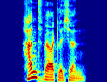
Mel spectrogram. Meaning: inflection of handwerklich: 1. strong genitive masculine/neuter singular 2. weak/mixed genitive/dative all-gender singular 3. strong/weak/mixed accusative masculine singular 4. strong dative plural
- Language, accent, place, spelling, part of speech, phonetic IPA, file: German, Germany, Berlin, handwerklichen, adjective, [ˈhantvɛʁklɪçn̩], De-handwerklichen.ogg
